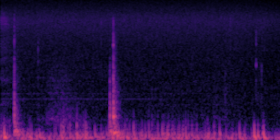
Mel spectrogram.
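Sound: door opening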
